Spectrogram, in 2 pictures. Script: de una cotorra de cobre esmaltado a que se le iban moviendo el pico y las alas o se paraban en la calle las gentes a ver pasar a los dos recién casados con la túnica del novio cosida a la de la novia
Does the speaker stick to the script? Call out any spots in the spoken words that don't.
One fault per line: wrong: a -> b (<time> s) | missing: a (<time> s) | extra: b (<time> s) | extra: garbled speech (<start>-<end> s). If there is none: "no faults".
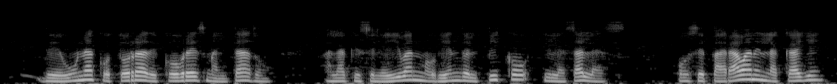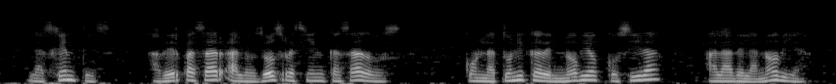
extra: la (3.3 s)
